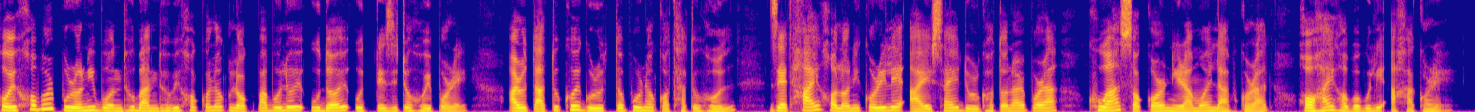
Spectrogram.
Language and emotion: Assamese, neutral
